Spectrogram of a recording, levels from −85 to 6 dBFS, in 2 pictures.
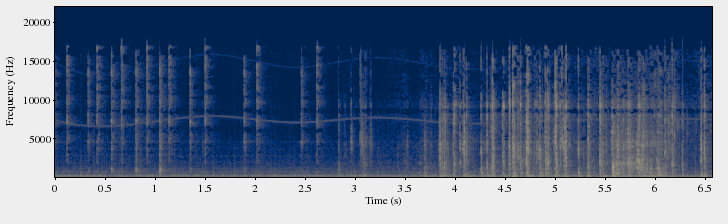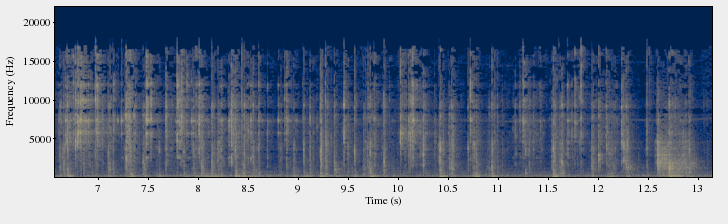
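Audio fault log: throughout: block size mismatch (padded). Zero-filled gaps end every block, giving a 46.9 Hz buzz consistent with 1024-sample reads; the audio plays at 0.861 speed, near its normal pitch.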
